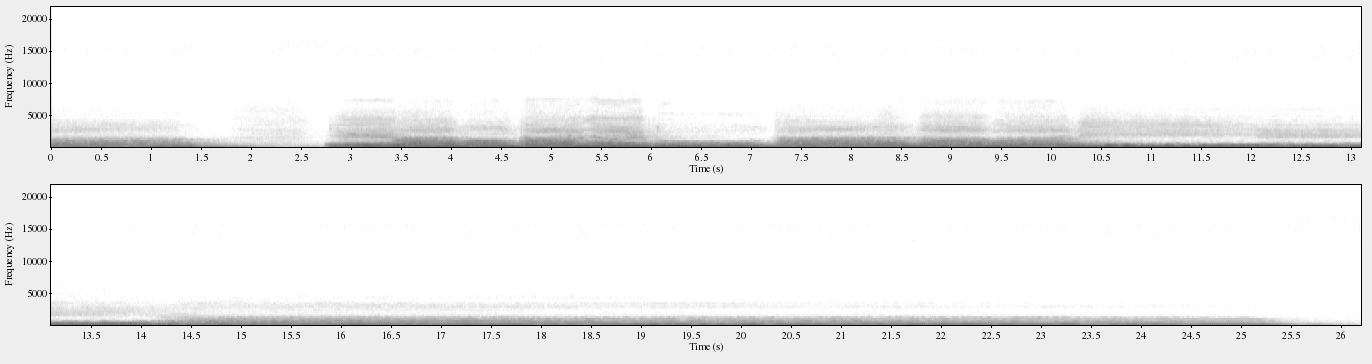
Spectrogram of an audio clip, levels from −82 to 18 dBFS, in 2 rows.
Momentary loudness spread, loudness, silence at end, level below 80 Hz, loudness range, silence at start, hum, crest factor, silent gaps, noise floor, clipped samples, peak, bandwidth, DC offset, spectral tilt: 10 LU; -35 LUFS; 0.4 s; -62 dBFS; 8 LU; 0 s; none; 16 dB; none; -59 dBFS; under 0.1%; -18 dBFS; 15 kHz; under 0.1%; -9.5 dB/octave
